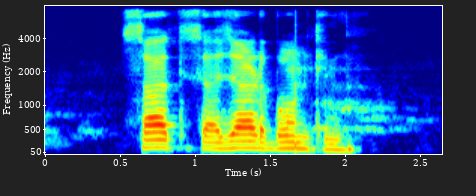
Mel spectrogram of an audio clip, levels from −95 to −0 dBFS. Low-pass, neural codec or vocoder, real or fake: 7.2 kHz; autoencoder, 48 kHz, 128 numbers a frame, DAC-VAE, trained on Japanese speech; fake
